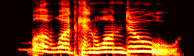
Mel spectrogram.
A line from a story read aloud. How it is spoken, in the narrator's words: he cried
